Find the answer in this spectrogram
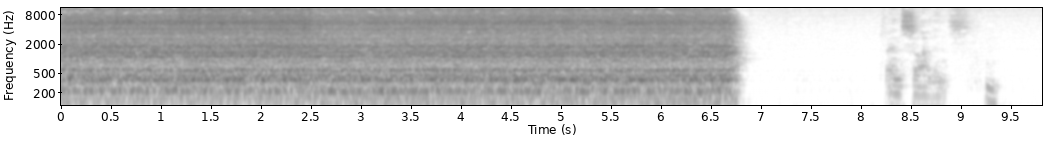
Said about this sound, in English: Must have been quite shocking in an auditorium when you watch this in 1974. That loud rush of water. It's quite striking in silence.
